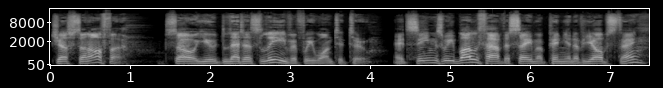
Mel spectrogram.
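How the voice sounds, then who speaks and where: An actor playing a shrewd, resolute medieval rebel captain who speaks plainly and with authority in a video game. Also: male voice, mid-range voice, animated, unhurried, no echo, clean studio sound. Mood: wry. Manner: authoritative, decisive, plain-spoken. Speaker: military leader planning operations. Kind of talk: video game dialogue acting.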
